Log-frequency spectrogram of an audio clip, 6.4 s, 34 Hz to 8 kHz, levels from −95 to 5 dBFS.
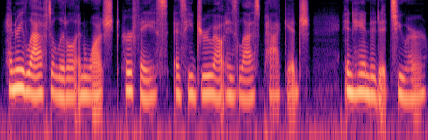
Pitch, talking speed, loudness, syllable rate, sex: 205 Hz, 185 wpm, -18 LUFS, 4.8 syllables/s, female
